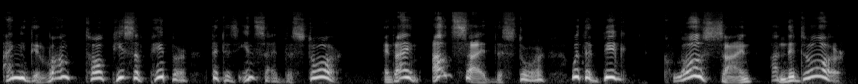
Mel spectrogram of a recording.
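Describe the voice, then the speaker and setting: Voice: medium pitch, wildly swooping pitch, measured pace, gravelly, warm tone, husky, no room sound, studio quality, pitched above the performer's own voice, heavily acted. A performer voicing an eager, anxious, polite furry monster for a storybook, with formal, dramatic exclamations. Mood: dismayed, sad. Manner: exclaiming, formal, dramatic wording without contractions. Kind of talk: storybook character voice.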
